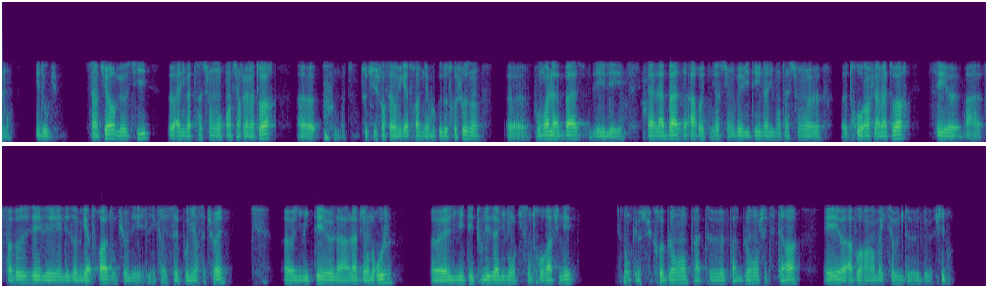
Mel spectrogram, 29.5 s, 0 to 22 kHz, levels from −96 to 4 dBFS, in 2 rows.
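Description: A speech recording carried over the iLBC codec, whose band-limited, slightly rough and synthetic tone fits its 30 ms frame mode at 13.33 kbps; a spectrogram shows energy confined to roughly 150 Hz to 3.5 kHz. Lost iLBC frames cause two brief holds: at 7.82 to 7.87 s, just before "pour moi la base", and at 10.61 to 10.65 s, between "la base à" and "si on veut éviter". Each gap sounds like a short, slightly buzzy or breathy sustained vowel, matching one 30 ms frame of repeated pitch cycle mixed with noise. On a waveform these show as a short stretch of repeating periods, and on a spectrogram as flat, smeared harmonics, before the normal voice resumes almost at once.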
